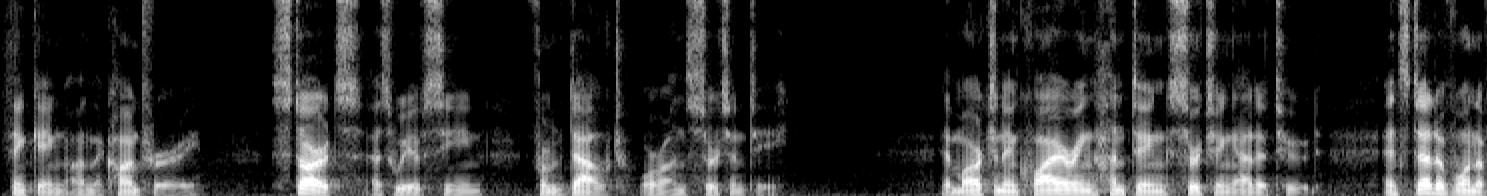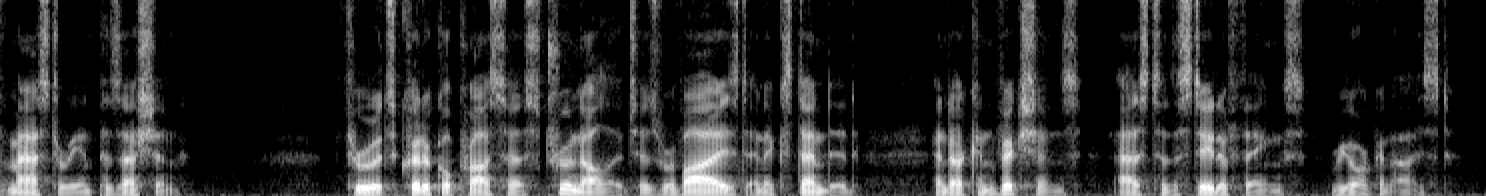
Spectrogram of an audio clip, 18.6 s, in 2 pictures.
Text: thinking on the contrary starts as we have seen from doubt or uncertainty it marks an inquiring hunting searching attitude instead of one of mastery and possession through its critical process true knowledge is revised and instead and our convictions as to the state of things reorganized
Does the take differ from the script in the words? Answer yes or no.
yes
